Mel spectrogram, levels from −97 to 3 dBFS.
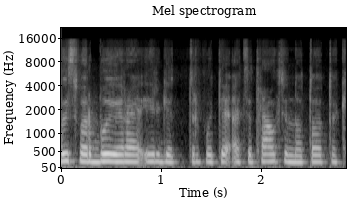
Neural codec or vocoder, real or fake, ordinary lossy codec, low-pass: vocoder, 44.1 kHz, 128 mel bands every 512 samples, BigVGAN v2; fake; Opus, 16 kbps; 14.4 kHz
